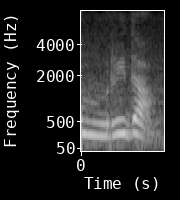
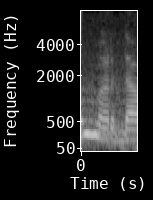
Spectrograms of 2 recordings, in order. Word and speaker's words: मृदा: इसका उच्चारण होगा मृदा, और बहुत से लोग इसको मर्दा बोल देते हैं, मर्दा।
